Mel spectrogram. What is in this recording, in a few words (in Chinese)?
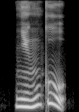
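"凝固", Chinese; HSK6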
